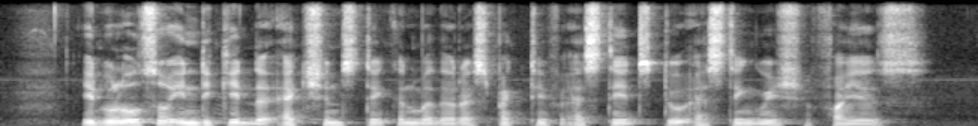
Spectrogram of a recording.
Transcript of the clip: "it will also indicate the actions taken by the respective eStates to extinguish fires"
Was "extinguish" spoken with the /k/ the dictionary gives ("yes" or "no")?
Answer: no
